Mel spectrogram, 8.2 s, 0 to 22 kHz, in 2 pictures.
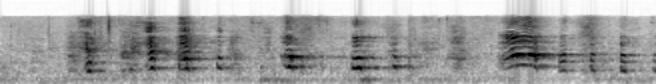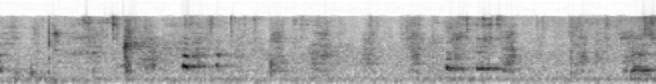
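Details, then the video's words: Four-month-old Golden Retriever puppy greeting its owner after four days apart, high excited whines and yelps mixed with panting, overlapping with people talking and laughing. "Four month old Golden retriever meets owner after 4 days"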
